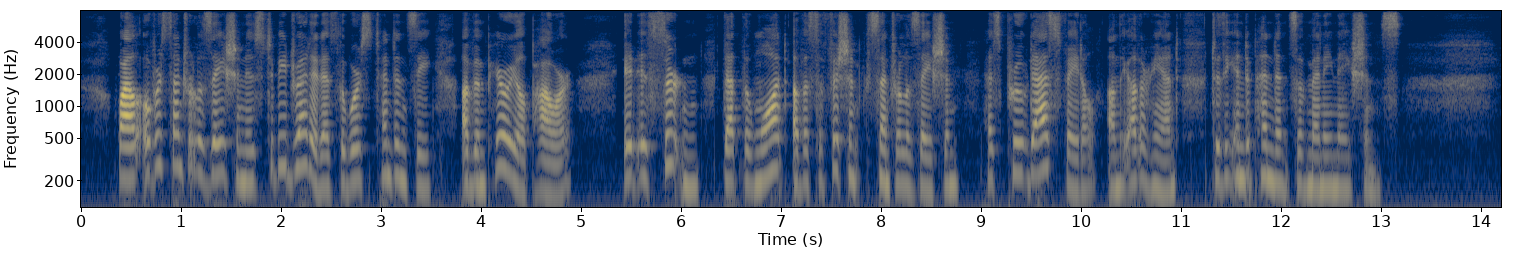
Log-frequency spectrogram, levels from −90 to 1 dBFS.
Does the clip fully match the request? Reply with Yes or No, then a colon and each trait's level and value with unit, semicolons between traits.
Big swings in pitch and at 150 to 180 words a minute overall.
No: average, 4.2 semitones; average, 160 wpm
